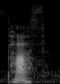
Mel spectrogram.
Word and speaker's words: Paz: Path. – Path. – P-A-Z. Pronounced with the Castilian style. Path.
